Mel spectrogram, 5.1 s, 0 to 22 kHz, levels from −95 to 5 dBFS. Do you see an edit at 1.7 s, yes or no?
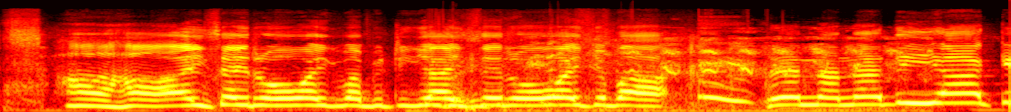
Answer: no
